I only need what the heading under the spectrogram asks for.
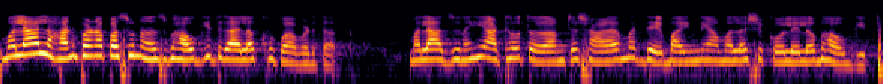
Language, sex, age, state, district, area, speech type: Marathi, female, 30-45, Maharashtra, Buldhana, urban, spontaneous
